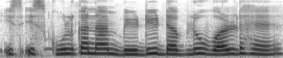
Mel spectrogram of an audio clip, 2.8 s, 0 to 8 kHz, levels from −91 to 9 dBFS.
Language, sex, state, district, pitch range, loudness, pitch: Hindi, female, Bihar, West Champaran, 220-250 Hz, -13 LUFS, 235 Hz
